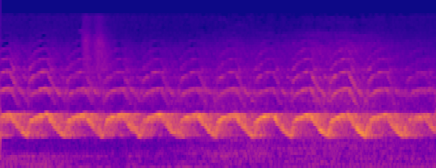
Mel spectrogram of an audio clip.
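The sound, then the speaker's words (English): A tow truck's siren yelps as it passes outside, in a fast, steady cycle of rising and falling sweeps, loud and continuous throughout, with faint road rumble underneath and no talking. “I don't know if I've ever seen a tow truck make that much noise.”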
